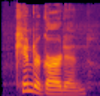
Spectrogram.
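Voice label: "kindergarten", English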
